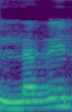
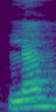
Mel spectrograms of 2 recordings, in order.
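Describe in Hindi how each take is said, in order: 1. अंतिम व्यंजन के बाद एक अतिरिक्त स्वर ध्वनि आती है। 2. यह शब्द व्यंजन ध्वनि पर खत्म होता है। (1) "लवे नहीं बोलते हैं" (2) "लव बोलते हैं"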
